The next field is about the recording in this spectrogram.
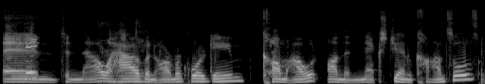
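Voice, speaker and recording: A man co-hosting a casual gaming podcast, relaxed and enthusiastic as he chats. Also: medium pitch, unhurried, no echo. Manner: relaxed, enthusiastic about games. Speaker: podcast co-host.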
